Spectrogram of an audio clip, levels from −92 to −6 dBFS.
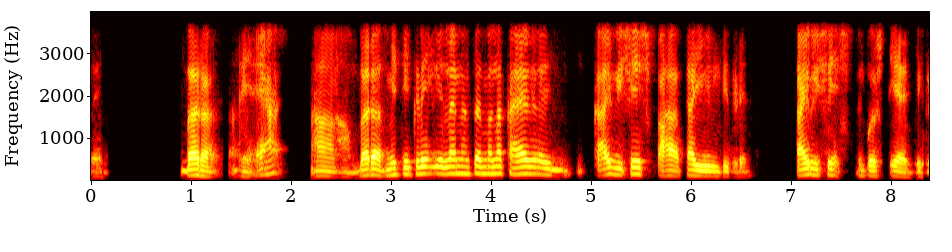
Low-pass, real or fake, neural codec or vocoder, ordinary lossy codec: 3.6 kHz; fake; codec, 16 kHz, 2 kbps, FreqCodec, larger model; none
